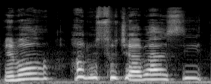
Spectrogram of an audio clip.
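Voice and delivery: very high, loud put-on voice; high-voiced magician urging calm; magician character voice. A narrator's reading. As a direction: pitch it way up and call out. Magician's acted voice, calming and calling out.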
